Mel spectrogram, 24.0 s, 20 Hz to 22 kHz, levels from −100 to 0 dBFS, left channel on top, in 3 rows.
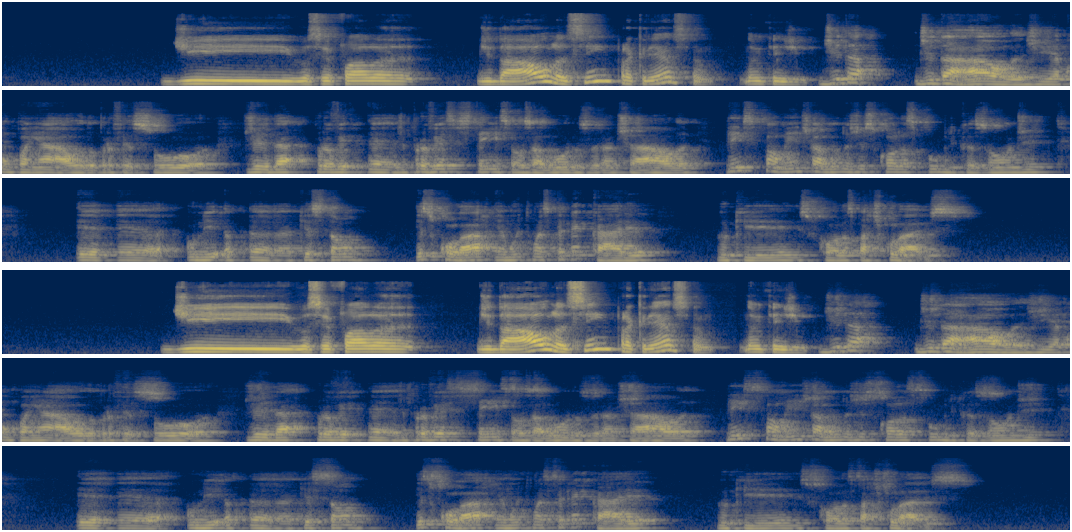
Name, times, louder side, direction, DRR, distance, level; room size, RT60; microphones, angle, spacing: voice 1, 1.2-3.1 3.6-6.0, right 3 dB, 80° right, 0.8 m, -23 dB
voice 2, 6.1-6.5 6.9-9.6 9.8-13.2 13.5-15.8 16.6-18.7 19.1-20.9 21.4-23.2, left 2 dB, 80° left, 7.1 m, -34 dB
20.0 x 19.0 x 2.8 m
head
